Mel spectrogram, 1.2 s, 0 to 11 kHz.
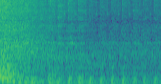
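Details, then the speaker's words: Lifan KPM 200 motorcycle after throttle position sensor adjustment, reading 0.8% at idle and 0.4% when off: even steady low thumping about ten beats a second with no stumble; clean idle, good throttle response, won't die when hit hard. "see but it started up it's showing 0.8% it's idling good it's got good throttle response and I can hit it hard and it won't die"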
